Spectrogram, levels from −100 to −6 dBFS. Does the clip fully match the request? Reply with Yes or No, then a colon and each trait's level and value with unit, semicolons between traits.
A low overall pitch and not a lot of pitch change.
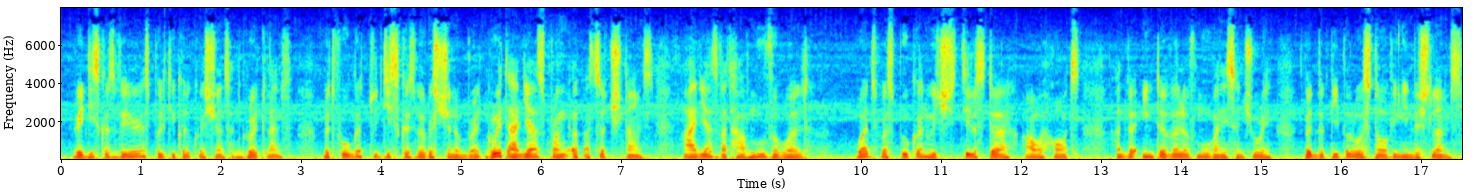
Yes: low, 125 Hz; narrow, 1.6 semitones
